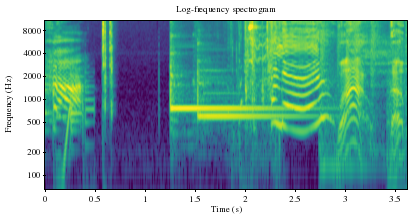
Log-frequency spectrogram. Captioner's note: doorbell ringing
